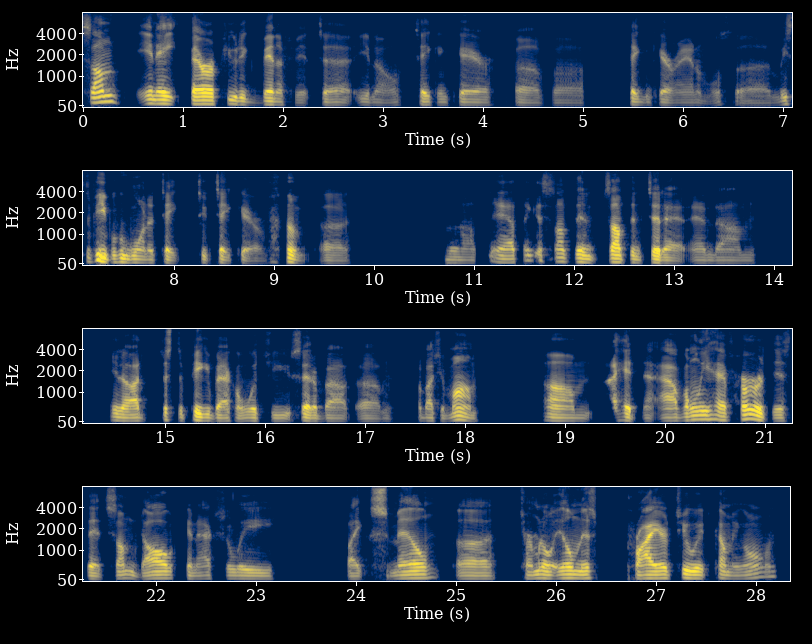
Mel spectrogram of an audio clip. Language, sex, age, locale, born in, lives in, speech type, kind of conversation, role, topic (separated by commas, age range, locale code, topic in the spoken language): English, male, 55-59, en-US, United States, United States, conversation, unstructured, none, What makes pets such important companions in our lives?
